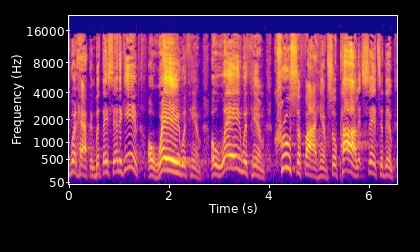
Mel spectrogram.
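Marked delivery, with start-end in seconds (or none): 1.6-5.2 loud, drawn-out crowd demand; crowd's outcry. Acted. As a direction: call it out as an angry mob, stretching the key words. Preacher acts out the shouting crowd.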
